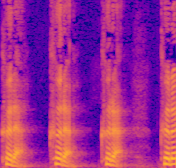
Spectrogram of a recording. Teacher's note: Notice that the D is really, really light. It sounds like a flap T, like a R, like an R in Spanish.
